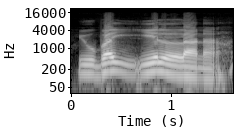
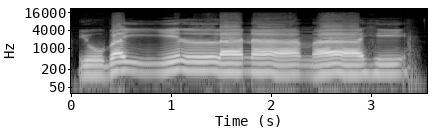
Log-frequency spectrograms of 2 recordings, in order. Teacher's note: Salah satunya adalah huruf lam. Maka apabila ada ada nun mati bertemu lam, suara nunnya kita hilangkan dan kita masukkan langsung kepada huruf lamnya. Sehingga yubayyillah, dan lam di sini dituliskan dengan tanda tasdid karena suaranya masuk kepada huruf lam. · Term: idgham bila gunnah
